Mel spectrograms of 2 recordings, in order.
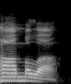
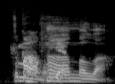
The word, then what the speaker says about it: Kamala: Kamala. Kamala. Yeah. Okay. Accent on the first.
